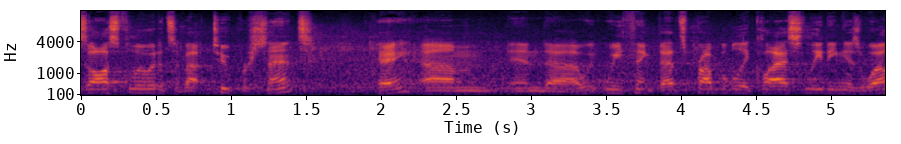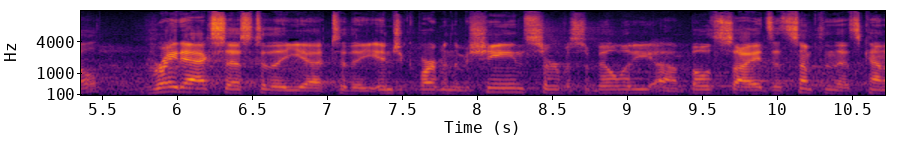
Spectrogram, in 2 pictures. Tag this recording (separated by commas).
Speech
